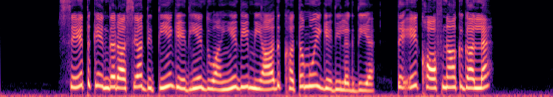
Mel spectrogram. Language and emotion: Dogri, fearful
